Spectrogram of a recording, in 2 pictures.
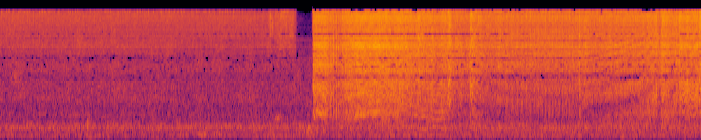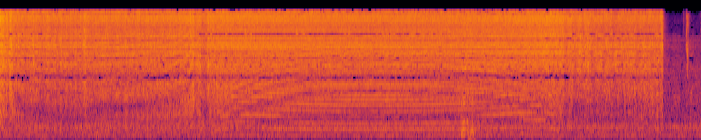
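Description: Laser marking machine engraving a metal dog tag: a steady low hum, then about six seconds in a loud, even buzzing hiss as the beam marks the tag, its pitch sweeping slowly as the scan moves, cutting off sharply just before the end.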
